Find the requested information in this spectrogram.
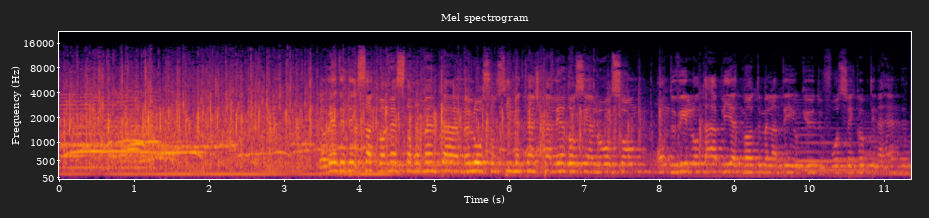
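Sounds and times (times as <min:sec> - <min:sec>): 
audience clapping: 0:00.0 - 0:08.8
speech: 0:03.5 - 0:11.3.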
